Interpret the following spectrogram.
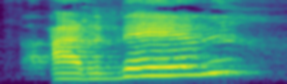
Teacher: Arder had the difficulty of the R's, that's soft, because it's between a vowel and a consonant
